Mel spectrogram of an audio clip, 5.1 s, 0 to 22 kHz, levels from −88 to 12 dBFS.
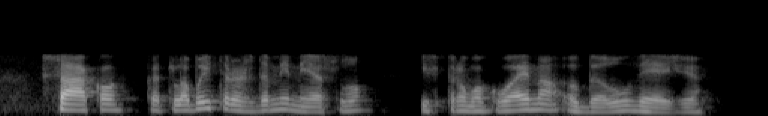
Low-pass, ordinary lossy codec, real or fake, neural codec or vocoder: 3.6 kHz; Opus, 32 kbps; fake; codec, 16 kHz, 2 kbps, X-Codec, WavLM features, trained on Multilingual LibriSpeech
